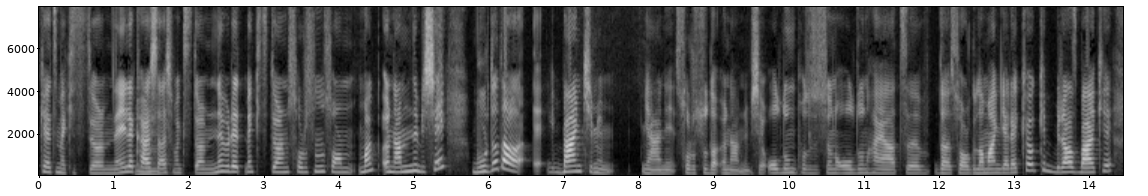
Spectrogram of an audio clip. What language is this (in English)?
Turkish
